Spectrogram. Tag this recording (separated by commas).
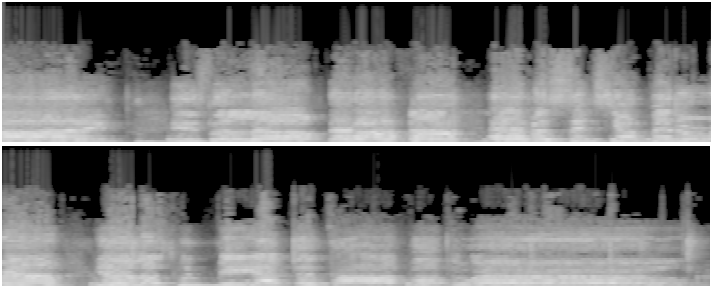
Choir, Male singing, Female singing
